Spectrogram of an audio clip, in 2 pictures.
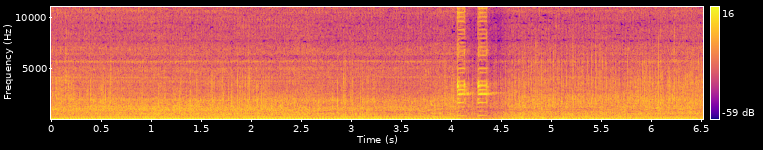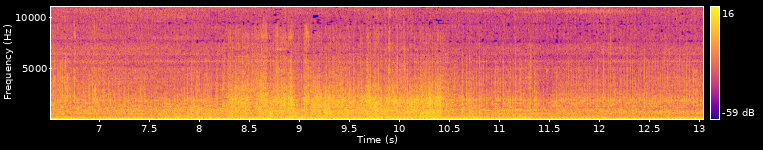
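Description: Suzuki GS150 motorcycle's single-cylinder four-stroke engine running steadily under way, with a horn giving a short double toot about four seconds in. A louder rushing noise swells for about two seconds past the middle.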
